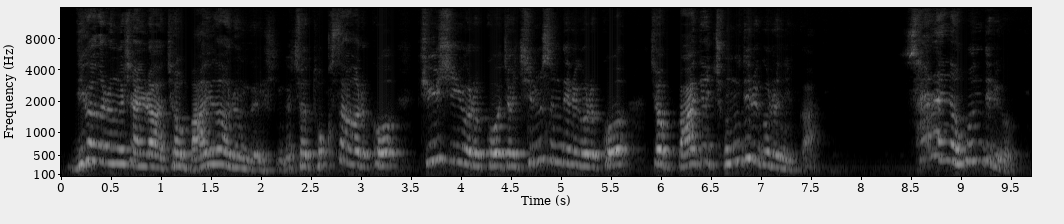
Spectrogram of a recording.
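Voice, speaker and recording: A woman's voice: sits high, expressive, brisk, darkish tone. A middle-aged woman pastor preaching a sermon, repeating exhortations and asking the congregation rhetorical questions. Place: church sanctuary. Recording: echoey room, voice from a distance.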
